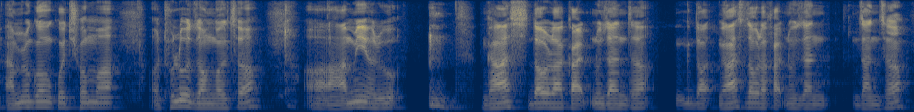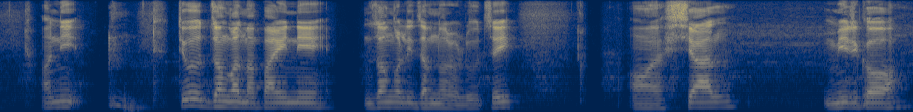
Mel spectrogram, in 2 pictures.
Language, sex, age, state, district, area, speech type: Nepali, male, 18-30, West Bengal, Kalimpong, rural, spontaneous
